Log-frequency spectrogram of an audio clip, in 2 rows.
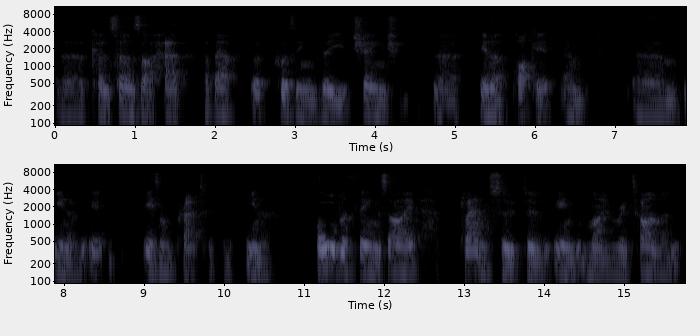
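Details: Adult male with aphasia after a 2013 stroke that left him paralysed, one of five strokes (2007–2015) linked to cerebral amyloid angiopathy; mainly affects word fluency, worse when tired or stressed; also has reading and writing difficulty; aphasia.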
